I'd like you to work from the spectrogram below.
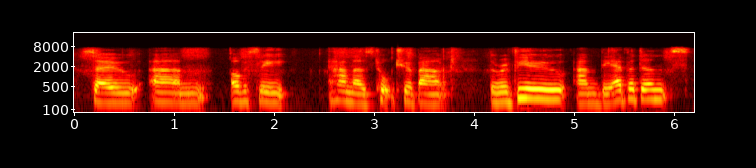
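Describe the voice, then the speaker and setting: A woman presenting her organisation's work on a video call, brisk and with frequent ums. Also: low voice, steady tone, warm tone. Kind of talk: webinar presentation. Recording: muffled video call audio.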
